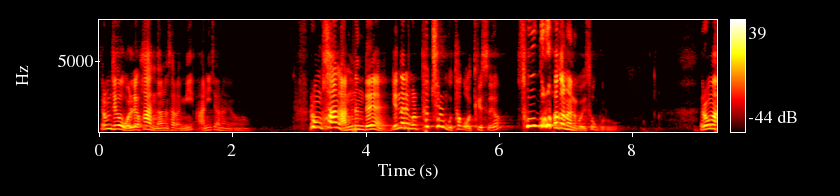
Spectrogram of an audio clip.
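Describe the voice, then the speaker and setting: Man, 40s, pastor, sermon, confessional, rhetorical questions, whispered asides, gravelly, animated pitch. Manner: candid, confessional storytelling with rhetorical questions to the congregation; swings between loud emphasis and near-whispered asides.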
